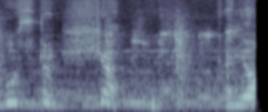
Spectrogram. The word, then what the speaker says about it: Worcestershire: But I use Liam Perring's Worcestershire. Not Worcestershire, it's Worcestershire. Can you all say Worcestershire? There's no Shire in Worcestershire, although it does say Shire. That's not how it's pronounced Worcestershire.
